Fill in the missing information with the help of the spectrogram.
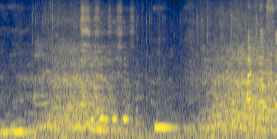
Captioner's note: laughter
